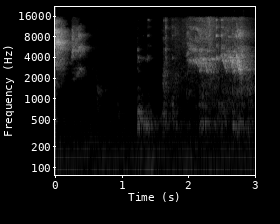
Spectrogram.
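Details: Tame budgerigars singing: a short high chirpy phrase, a near-silent gap, then a loud buzzy chattering burst building to the end.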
